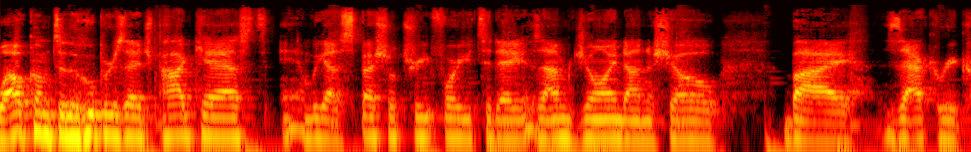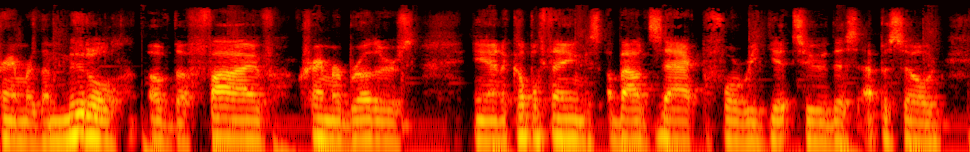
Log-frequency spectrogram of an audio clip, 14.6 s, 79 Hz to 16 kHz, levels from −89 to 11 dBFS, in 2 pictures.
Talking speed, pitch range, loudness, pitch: 175 wpm, 115-130 Hz, -26 LUFS, 120 Hz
